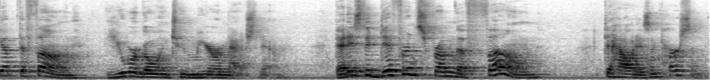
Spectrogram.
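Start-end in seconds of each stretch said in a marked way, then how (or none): none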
